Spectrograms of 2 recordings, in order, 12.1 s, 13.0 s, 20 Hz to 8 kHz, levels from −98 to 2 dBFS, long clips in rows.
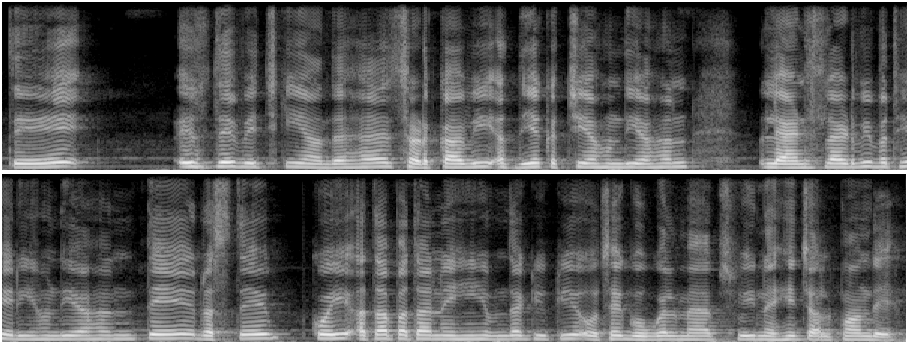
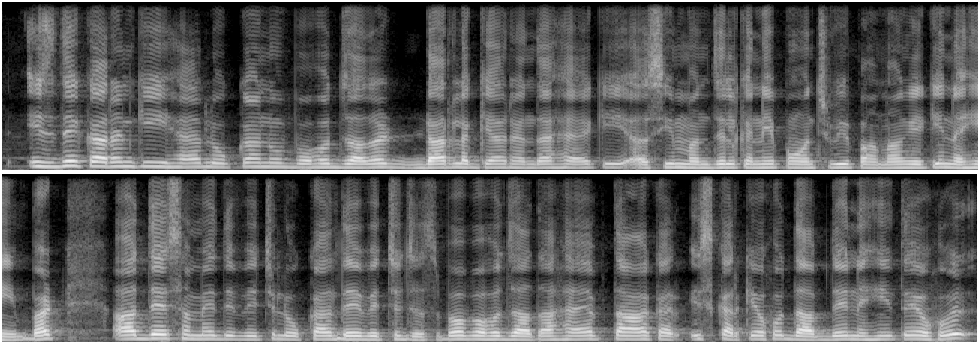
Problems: background sounds at intervals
